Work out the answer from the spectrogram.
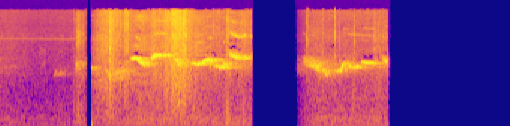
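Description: A bird calling in wavering, warbling phrases, in two stretches that break off suddenly into dead silence.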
